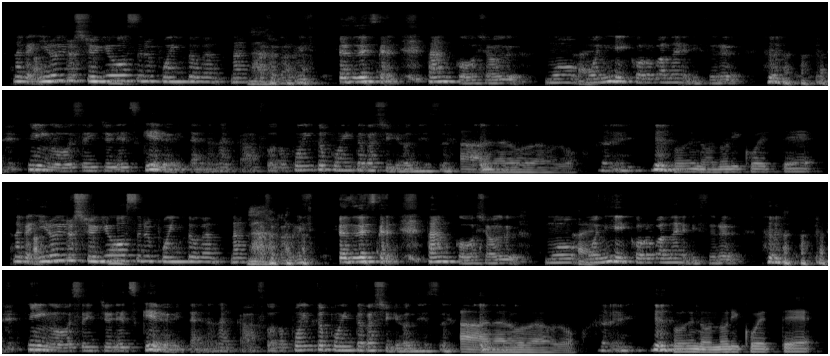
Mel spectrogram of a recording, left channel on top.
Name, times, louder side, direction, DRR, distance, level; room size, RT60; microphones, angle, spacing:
voice 1, 0.1-3.1 3.4-7.9 8.3-13.2 14.2-15.0, right 1 dB, 55° right, 0.6 m, -32 dB
voice 2, 2.5-3.1 5.7-5.9 11.2-11.3 12.8-14.0 15.0-16.3, right 6 dB, 80° right, 0.3 m, -34 dB
3.3 x 2.5 x 3.1 m
head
